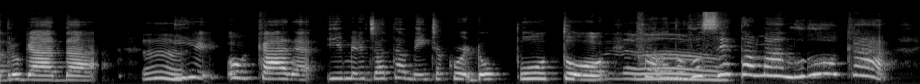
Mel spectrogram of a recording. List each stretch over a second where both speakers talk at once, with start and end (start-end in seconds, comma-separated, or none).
5.9-7.3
